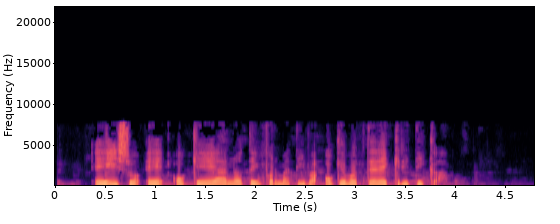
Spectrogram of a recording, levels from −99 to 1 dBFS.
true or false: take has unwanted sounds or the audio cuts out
true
